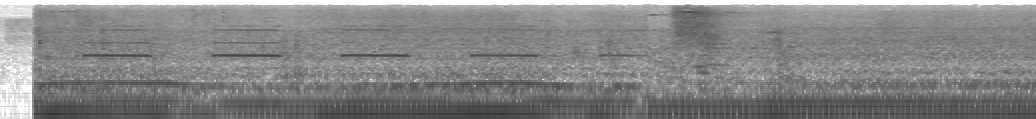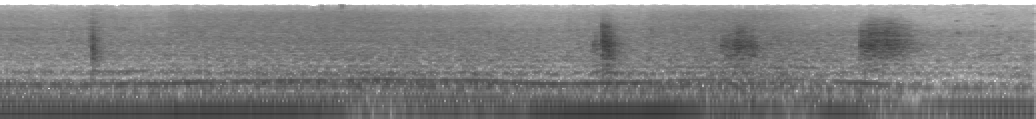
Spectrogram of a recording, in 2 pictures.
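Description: A truck's reversing alarm beeps steadily in a rapid series of short tones over a loud, rumbling diesel engine, then stops as the engine keeps idling with a few air-brake hisses and clanks.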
